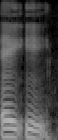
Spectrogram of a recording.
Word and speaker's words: Philae: It's Philae, or Aglilica.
